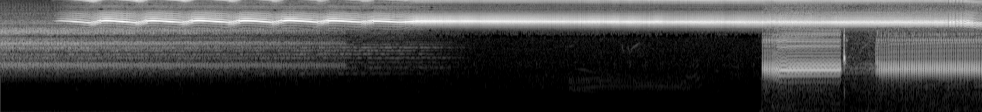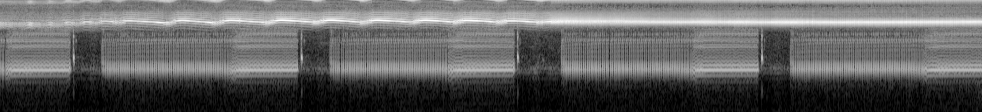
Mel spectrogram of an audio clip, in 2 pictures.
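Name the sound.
cicada song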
